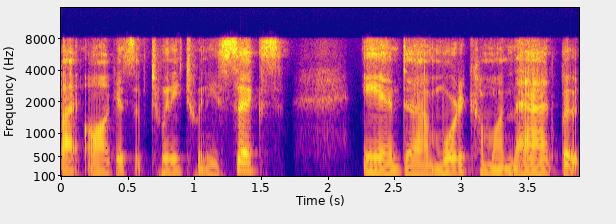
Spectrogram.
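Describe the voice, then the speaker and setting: A woman speaks with a very deep, low pitch. Her pace is fairly quick and her intonation fairly even. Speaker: VA women's health program leader. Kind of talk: town hall presentation. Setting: town hall, in person and online.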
